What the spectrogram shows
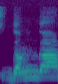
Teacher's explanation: अनुस्वारस्य अग्रे यदि ग लेटर वर्तते, ग letter belongs to कंठस्थान, and the last letter of kanthasthana or the ka varga will be ng. So this anuswara will be pronounced along with ng letter। और इसको, इसके आगे वाला, इसमें ग में आने वाला जो वॉवल है अ, वो कंठ होता है, अकार कंठस्थानीय इति कृत्वा यह अनुस्वारः विद्यते तत्र कंठ नासिकत्वम् आयाति, परसवर्णश्च भवति इति तस्य आश्रयस्थानिनं ज्ञातव्यम्।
